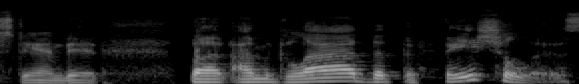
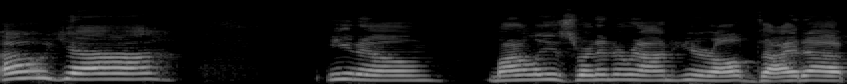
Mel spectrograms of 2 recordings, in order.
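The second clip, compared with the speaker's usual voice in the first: put-on offhand casual tone, higher pitch; 8 semitones higher than usual. Retelling how Sonja talked about her dog: imitating Sonja playing it casual. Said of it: "trying to play this off so casual".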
